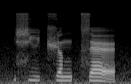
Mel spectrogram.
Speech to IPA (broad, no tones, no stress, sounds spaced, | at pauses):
ɕ i t͡ʃ ɒ n t͡s æ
